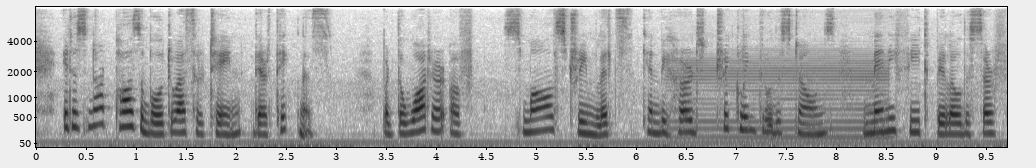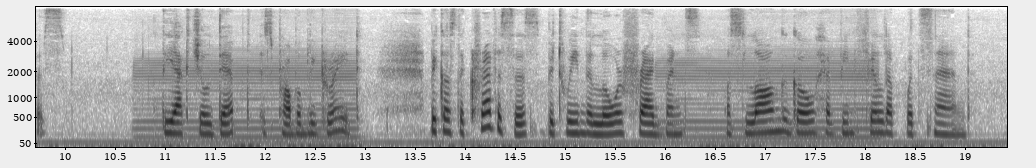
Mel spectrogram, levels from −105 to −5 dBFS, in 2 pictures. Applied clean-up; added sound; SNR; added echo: none; Wind instrument, woodwind instrument; 16 dB; none.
